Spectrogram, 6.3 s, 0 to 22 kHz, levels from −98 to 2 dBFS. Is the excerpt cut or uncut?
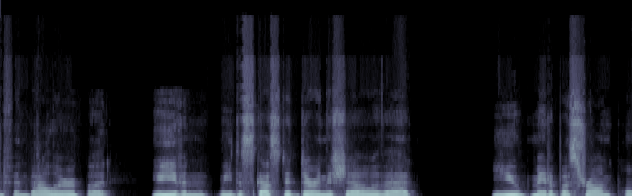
uncut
